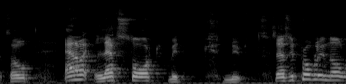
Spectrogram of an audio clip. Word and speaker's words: Knut: Sometimes you see with a D in Danish, in Swedish it's T, so it's pronounced Knut, right?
